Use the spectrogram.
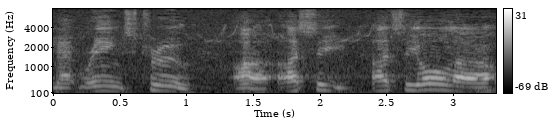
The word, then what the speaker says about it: Osceola: Osceola, or Osceola, as we say it back in Oklahoma. Osceola, some may say. They have different pronunciations for it, but we know it's for that.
